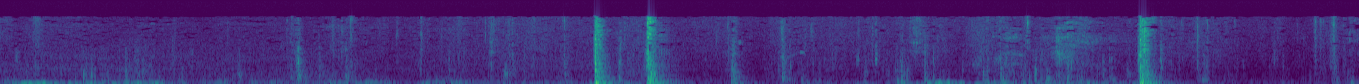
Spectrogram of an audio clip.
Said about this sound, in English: Okay, now we're going to open the door and get in the car. Okay, here we go.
